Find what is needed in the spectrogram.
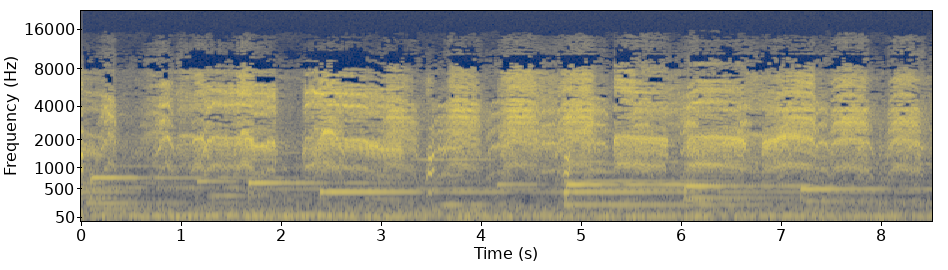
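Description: Domestic geese honking over and over, about two calls a second, over slow, relaxing music of long held notes.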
